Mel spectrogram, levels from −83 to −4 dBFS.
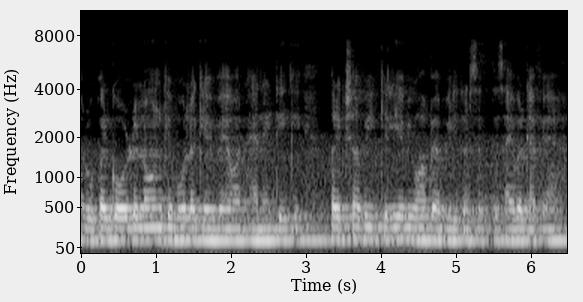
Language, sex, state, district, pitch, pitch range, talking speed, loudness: Hindi, male, Bihar, Araria, 120 Hz, 115-125 Hz, 220 wpm, -24 LUFS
